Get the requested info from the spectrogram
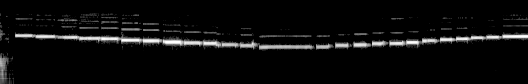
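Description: Ocarina playing a chromatic scale: single clear notes stepping down in even half-steps through about an octave, a held low note, then stepping back up to the top note.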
